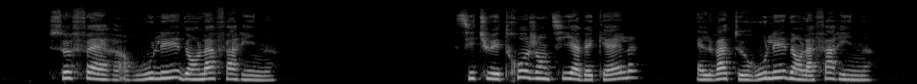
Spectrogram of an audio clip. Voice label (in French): "farine", French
